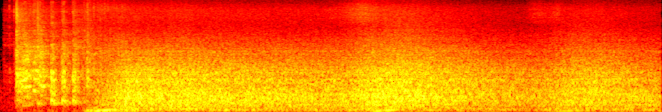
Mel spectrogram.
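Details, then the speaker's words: Engine after belt refitted during belt-drive noise diagnosis: catches cleanly and settles to smooth, even idle with no chirp, squeal or rattle; normal quiet idle, repair completed. "that's nice and quiet i think that's one job completed and the owner will be very happy"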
